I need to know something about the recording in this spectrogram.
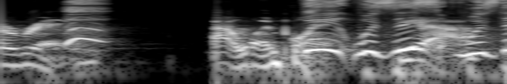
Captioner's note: gasps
